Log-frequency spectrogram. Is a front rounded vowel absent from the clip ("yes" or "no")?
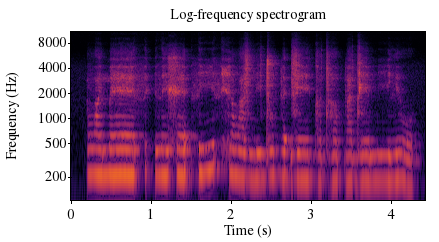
yes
